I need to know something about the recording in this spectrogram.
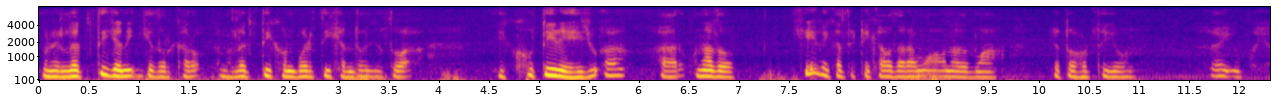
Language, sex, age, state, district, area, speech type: Santali, male, 45-60, Jharkhand, East Singhbhum, rural, spontaneous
